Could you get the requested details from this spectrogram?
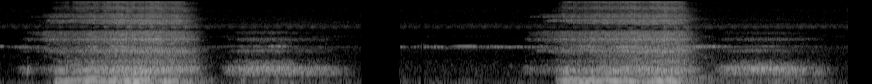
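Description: Loud, rasping snores on each long breath in, with a softer breath out. Two full breath cycles are heard.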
